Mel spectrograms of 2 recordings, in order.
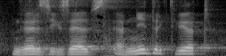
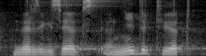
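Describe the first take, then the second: The two takes are said the same way.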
